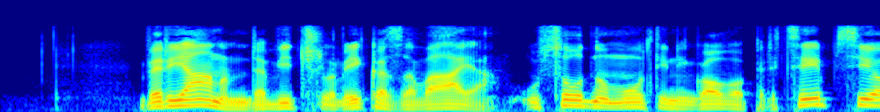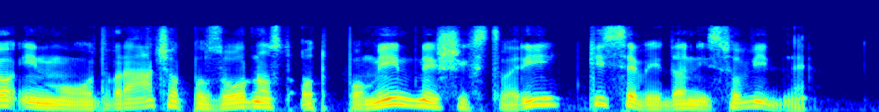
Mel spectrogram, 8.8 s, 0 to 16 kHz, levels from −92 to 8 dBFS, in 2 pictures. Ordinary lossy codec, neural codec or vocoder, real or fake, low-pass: MP3, 64 kbps; codec, 16 kHz, 6 kbps, DAC; fake; 7.2 kHz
